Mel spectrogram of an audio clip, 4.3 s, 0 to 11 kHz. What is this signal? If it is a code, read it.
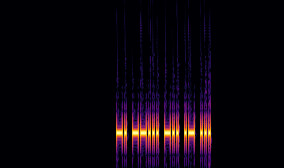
Morse code, heard as a keyed tone, about 40 wpm, 700 Hz. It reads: N7DAS
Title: USA Call Signs - 5 Characters - 40wpm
